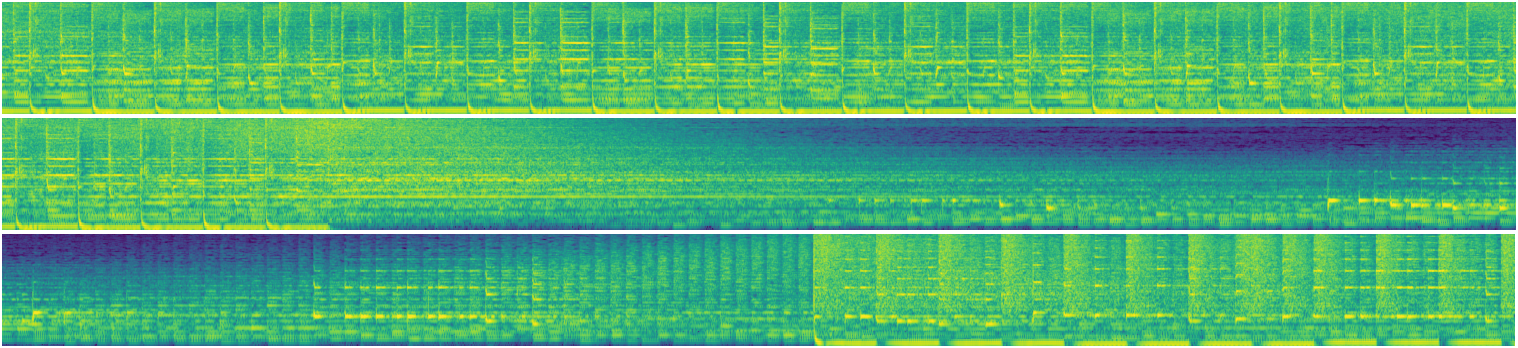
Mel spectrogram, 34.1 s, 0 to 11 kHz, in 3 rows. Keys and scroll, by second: 7.2 a, 8.4 super+a, 17.0 a, 17.4 a, 18.9 a, 19.3 v, 19.6 super+a, 20.9 super+z, 24.9 a, 26.9 a, 27.7 BackSpace, 27.9 super+z, 31.4 a.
